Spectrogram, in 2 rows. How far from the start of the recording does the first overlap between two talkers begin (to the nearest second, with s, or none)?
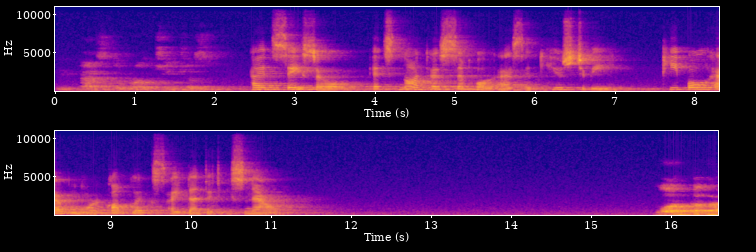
none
